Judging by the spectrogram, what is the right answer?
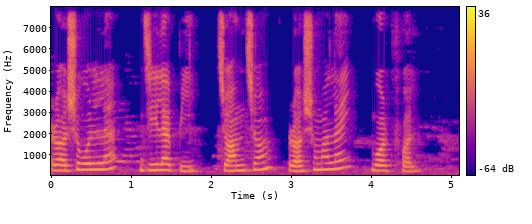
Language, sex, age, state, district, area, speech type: Bengali, female, 18-30, West Bengal, Birbhum, urban, spontaneous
